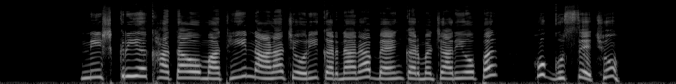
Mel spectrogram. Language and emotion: Gujarati, disgusted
